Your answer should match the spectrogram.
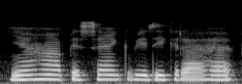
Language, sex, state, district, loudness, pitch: Hindi, female, Jharkhand, Palamu, -13 LUFS, 215 Hz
